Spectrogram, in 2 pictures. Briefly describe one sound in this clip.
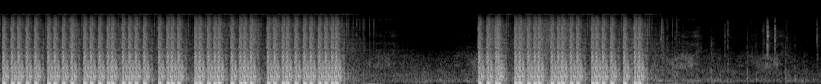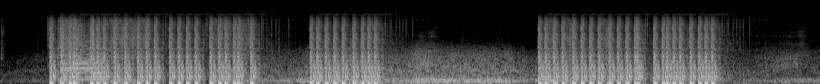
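Rapid bursts of automatic gunfire rattle loudly.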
